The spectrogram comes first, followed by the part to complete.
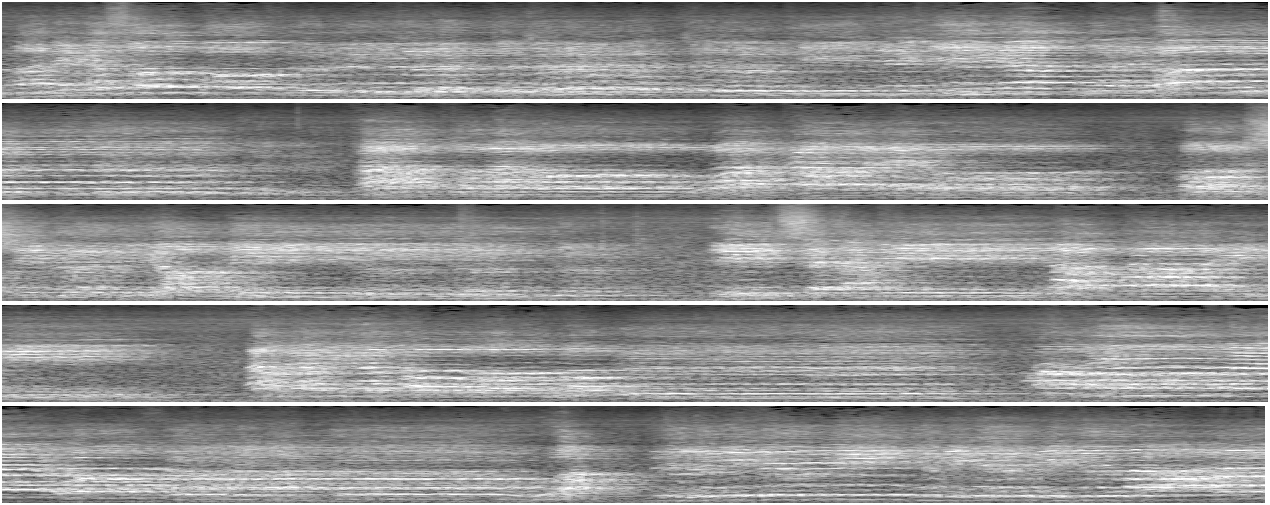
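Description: Male-voice choir singing in harmony, the phrases separated by brief dips about every four seconds.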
